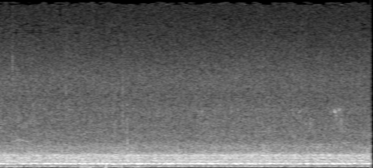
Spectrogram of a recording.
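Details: Swarm of honey bees gathered in a basket after being taken from a tree, giving a dense, continuous humming drone of many wings, rich and unchanging, with faint scattered high buzzes of single bees.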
